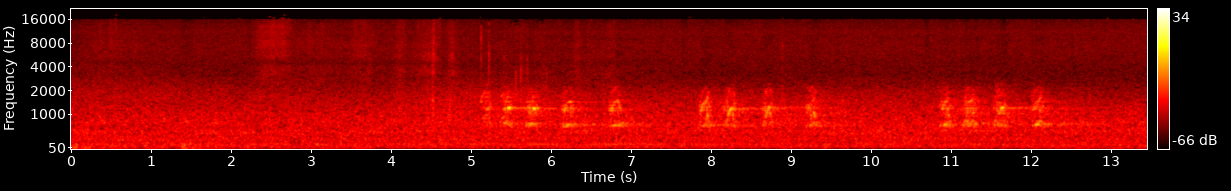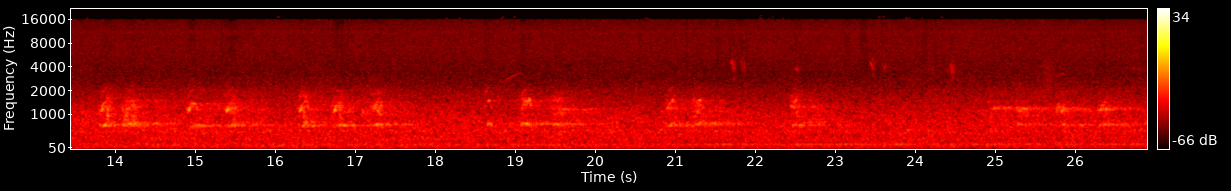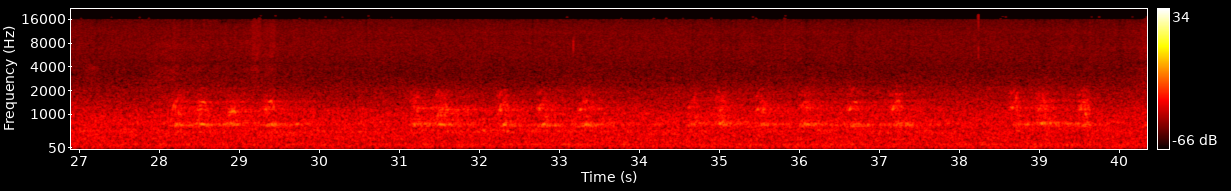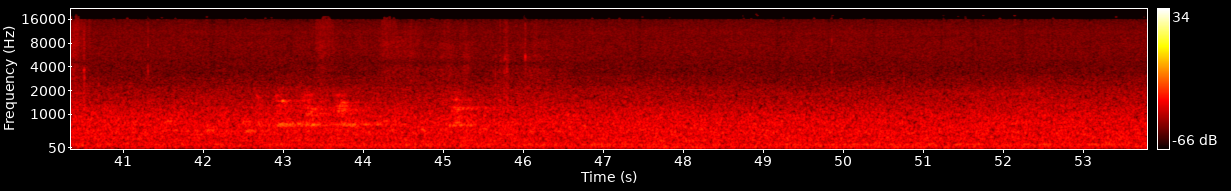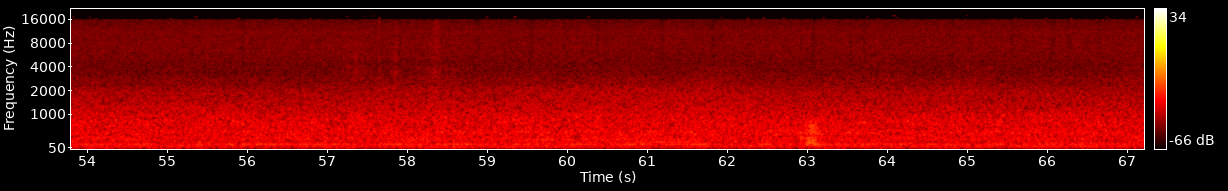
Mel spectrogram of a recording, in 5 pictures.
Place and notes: Тропа к Чертову стулу, Респ. Карелия, Россия - The Devils chair tract
The "Devil's chair" tract. You can hear the dogs barking, the forest rustling, the distant hum of the city. Day. Warm winter.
